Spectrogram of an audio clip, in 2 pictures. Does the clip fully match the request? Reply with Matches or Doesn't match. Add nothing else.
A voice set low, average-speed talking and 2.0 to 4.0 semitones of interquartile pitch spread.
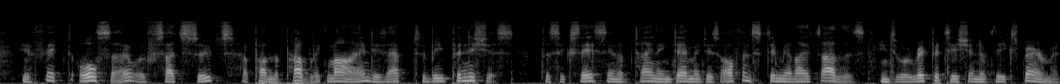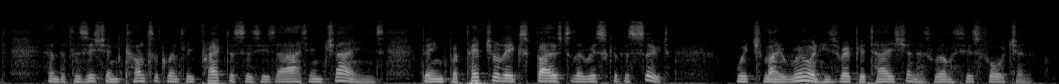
Matches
